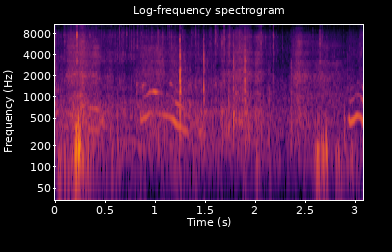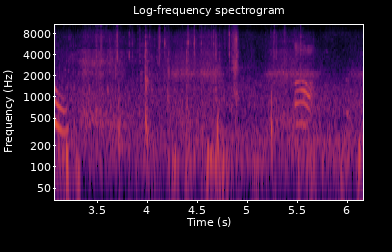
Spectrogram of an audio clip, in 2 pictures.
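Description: A young child's short wordless vocal sounds, three brief rising-and-falling calls, over light clicking and rattling from a small bike with plastic training wheels rolling on concrete.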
